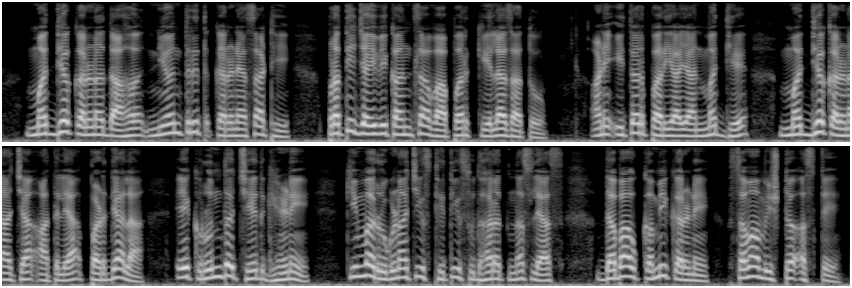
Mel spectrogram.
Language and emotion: Marathi, neutral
